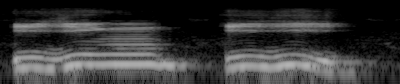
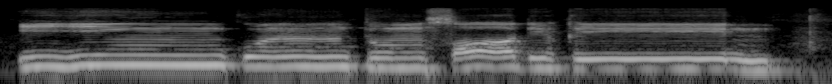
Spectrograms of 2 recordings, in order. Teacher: Tukarkan hamzah yang kedua itu menjadi huruf ya yang berbaris di bawah. Bunyi betul-betul ya baris di bawah.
